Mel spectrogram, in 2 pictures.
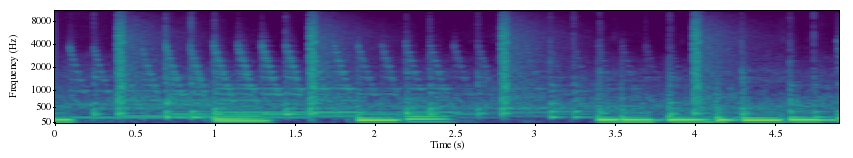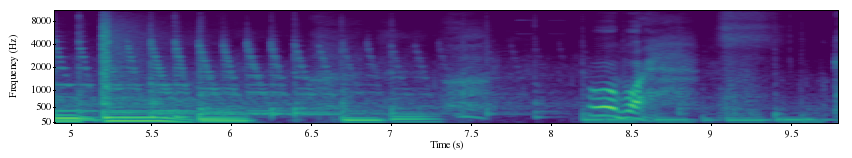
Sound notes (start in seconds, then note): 0.1 upbeat music; 6.4 gasping for air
